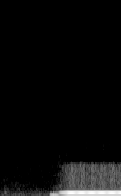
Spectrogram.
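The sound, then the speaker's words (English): A steady telephone line tone after a dropped call, beginning abruptly after a brief soft thump and holding at an even pitch to the end. “I think his phone dropped.”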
